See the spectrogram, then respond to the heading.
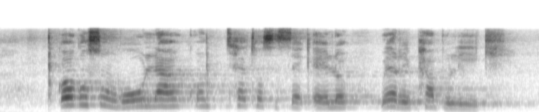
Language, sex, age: Zulu, male, 29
